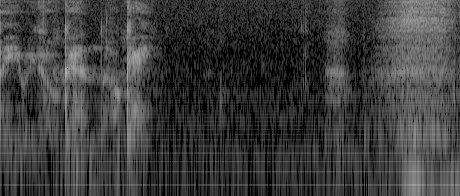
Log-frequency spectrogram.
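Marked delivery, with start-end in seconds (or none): 0.0-0.7 soft whisper. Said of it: "I'm whispering because everybody's asleep".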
